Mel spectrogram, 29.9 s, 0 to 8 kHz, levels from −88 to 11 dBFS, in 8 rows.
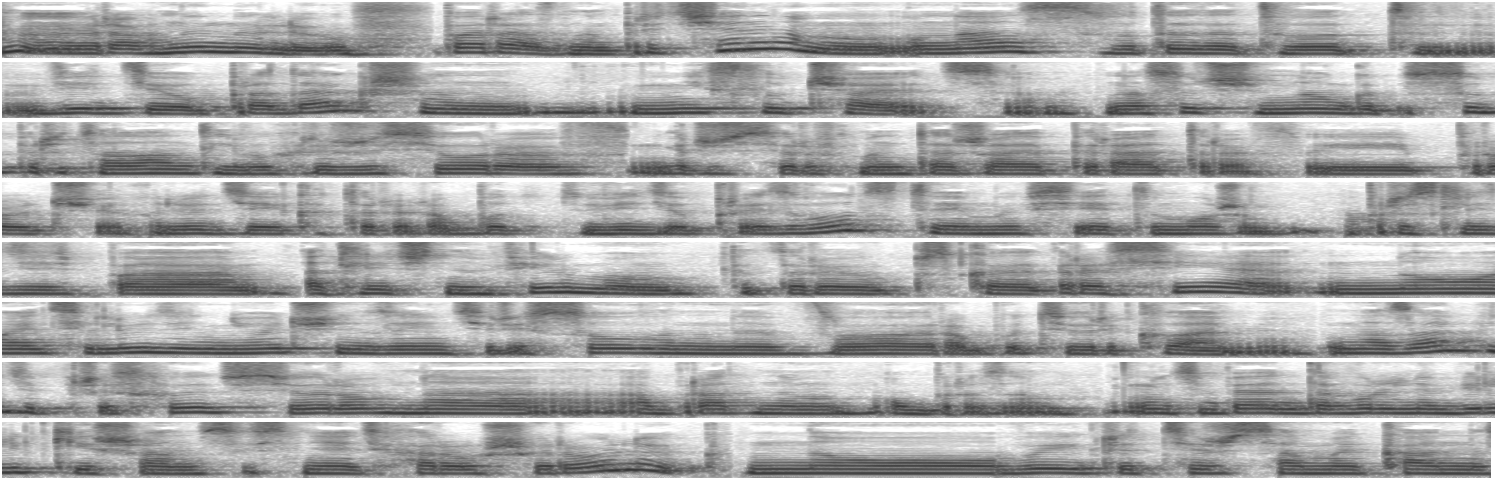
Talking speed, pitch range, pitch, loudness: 145 wpm, 155-190 Hz, 170 Hz, -17 LUFS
